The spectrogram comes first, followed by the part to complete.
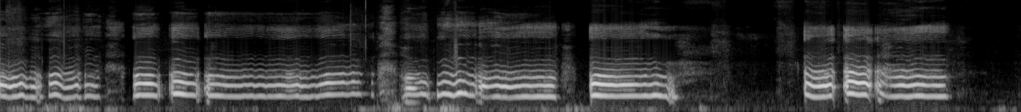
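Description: Wordless singing in a high voice: long, held notes that bend up and down, in phrases separated by short breaks, with a pause of about a second near the end.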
